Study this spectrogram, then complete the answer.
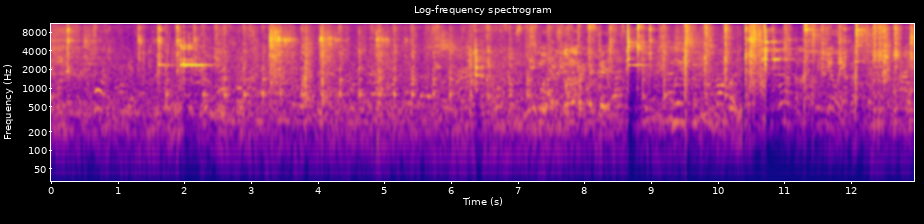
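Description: Children and adults chatter nearby outdoors.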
